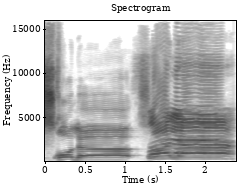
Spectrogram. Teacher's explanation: صاد موٹا رکھنا ہے، لام باریک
